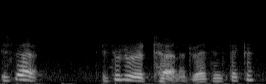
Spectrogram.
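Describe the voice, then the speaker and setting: An actor playing a polite, shocked and grieving husband, acted emotionally for an old radio drama. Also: male voice, fairly high pitch, huge pitch swings, brisk. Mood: anxious, subdued. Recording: muffled, lo-fi old radio recording.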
